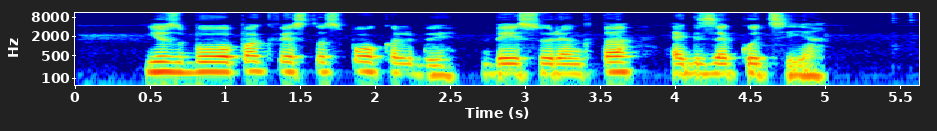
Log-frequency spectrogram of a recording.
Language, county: Lithuanian, Klaipėda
